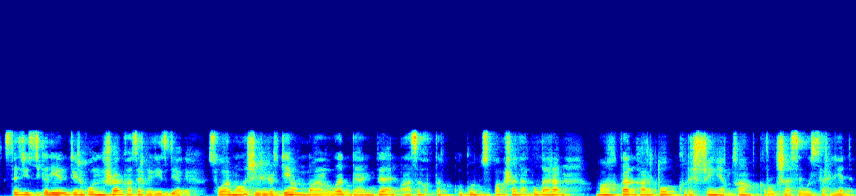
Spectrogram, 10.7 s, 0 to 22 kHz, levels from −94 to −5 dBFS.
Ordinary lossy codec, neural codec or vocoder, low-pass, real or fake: none; codec, 16 kHz, 1 kbps, FunCodec, trained on LibriTTS, 50 frames a second; 7.2 kHz; fake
